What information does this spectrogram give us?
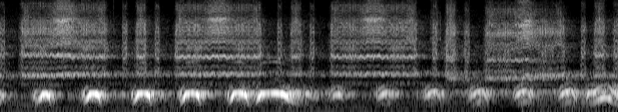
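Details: Owl repeating short, rounded hoots nearly three times a second in a steady rhythm throughout, with a faint sustained music tone underneath.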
